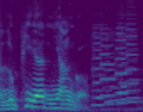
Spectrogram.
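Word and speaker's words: Lupita Nyong'o: Will uh Lupita Niango, great job on pronouncing her name.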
